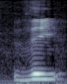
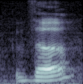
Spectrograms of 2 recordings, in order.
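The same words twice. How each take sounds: First: The vowel is a long 'ee' sound. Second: The vowel is a short, weak 'uh' sound. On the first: It comes before a vowel sound. "the antes de vogais" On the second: It comes before a consonant sound. "the antes de consoantes"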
